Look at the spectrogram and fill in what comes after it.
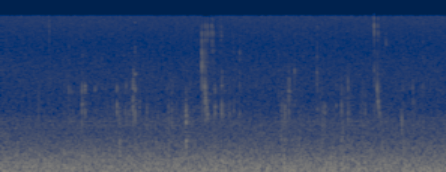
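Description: Someone chewing a mouthful of soft tiramisu roll cake: small wet mouth clicks scattered irregularly over a steady low room noise.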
